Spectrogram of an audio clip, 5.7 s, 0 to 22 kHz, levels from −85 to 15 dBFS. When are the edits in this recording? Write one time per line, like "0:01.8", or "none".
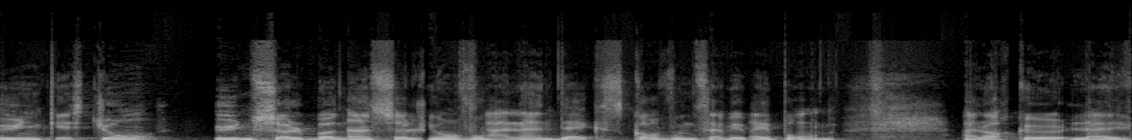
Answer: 0:01.7
0:02.1
0:02.4
0:03.8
